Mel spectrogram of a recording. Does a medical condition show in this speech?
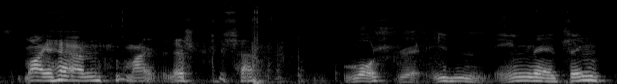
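Yes: muscular Parkinson.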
